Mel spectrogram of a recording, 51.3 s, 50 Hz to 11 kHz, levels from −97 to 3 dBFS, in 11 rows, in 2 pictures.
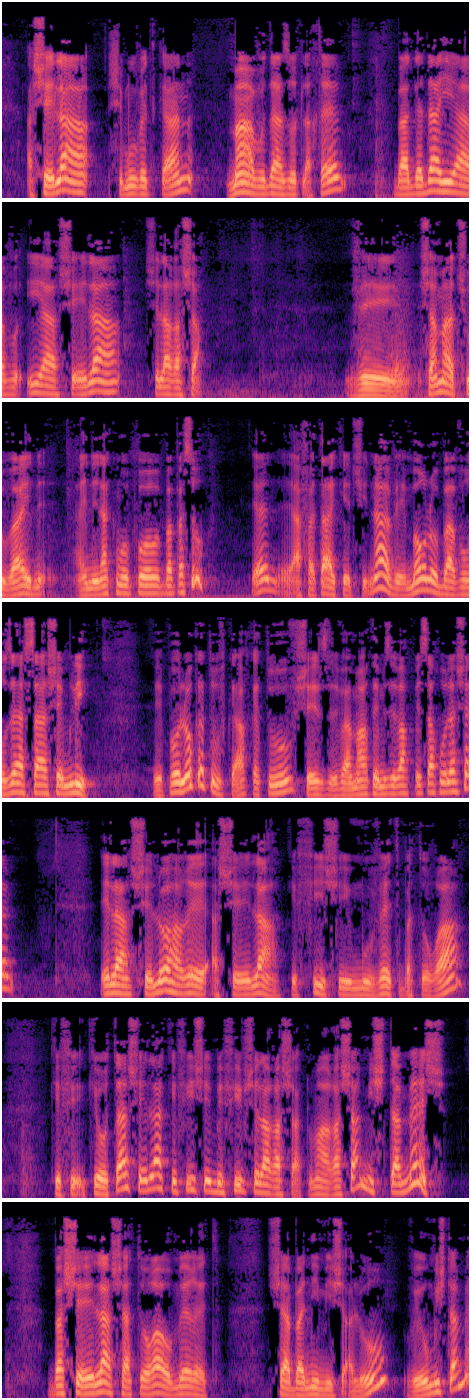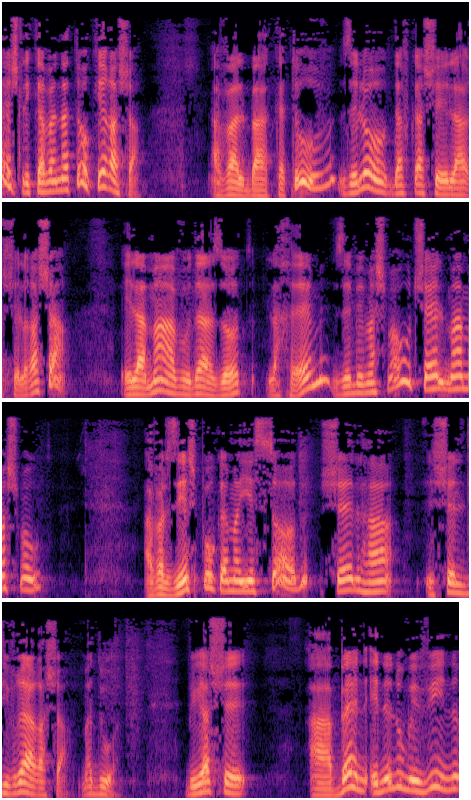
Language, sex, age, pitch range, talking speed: Hebrew, male, 50-69, 120-175 Hz, 115 wpm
